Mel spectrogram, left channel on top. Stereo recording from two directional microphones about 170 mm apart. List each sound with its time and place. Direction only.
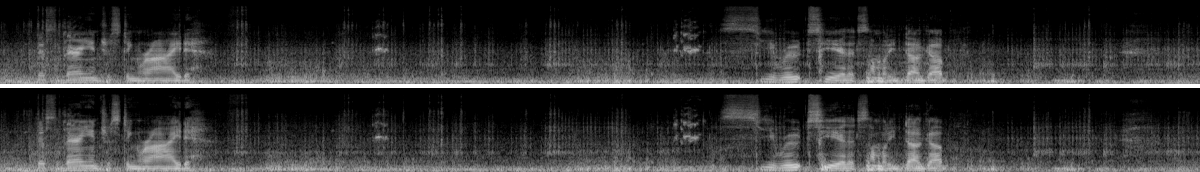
0.4 s speech: 30° right (ahead or behind)
7.5 s speech: 5° right (ahead or behind)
